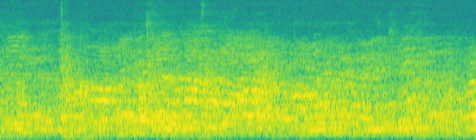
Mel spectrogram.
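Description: Indistinct chatter of many overlapping voices in a large hall, with no single voice standing out.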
